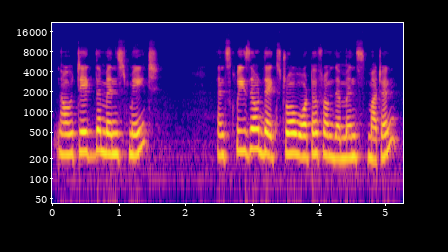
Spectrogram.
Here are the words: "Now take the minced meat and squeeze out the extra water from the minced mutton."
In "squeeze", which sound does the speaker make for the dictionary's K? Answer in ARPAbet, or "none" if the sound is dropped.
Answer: K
